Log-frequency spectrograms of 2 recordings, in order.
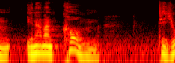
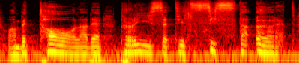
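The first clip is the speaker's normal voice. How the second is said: ordinary delivery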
